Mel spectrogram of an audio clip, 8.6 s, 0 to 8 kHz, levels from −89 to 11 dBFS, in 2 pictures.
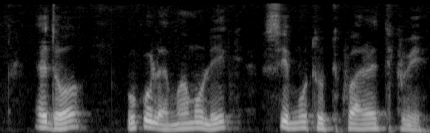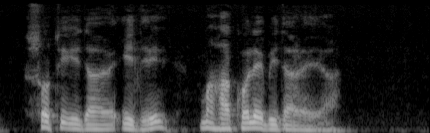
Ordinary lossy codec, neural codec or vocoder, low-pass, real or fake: MP3, 48 kbps; codec, 16 kHz in and 24 kHz out, 2.2 kbps, FireRedTTS-2 codec; 7.2 kHz; fake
